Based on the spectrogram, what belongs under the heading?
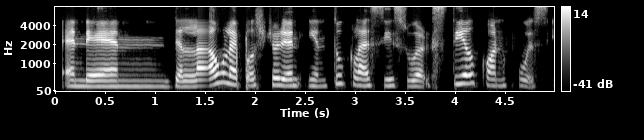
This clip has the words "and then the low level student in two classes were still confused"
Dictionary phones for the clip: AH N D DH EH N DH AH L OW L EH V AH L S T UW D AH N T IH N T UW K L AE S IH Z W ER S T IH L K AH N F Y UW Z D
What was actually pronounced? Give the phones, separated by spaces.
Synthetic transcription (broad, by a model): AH N D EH N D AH L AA L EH P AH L S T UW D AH N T IH N T UW K L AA S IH S W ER S T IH L K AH N F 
